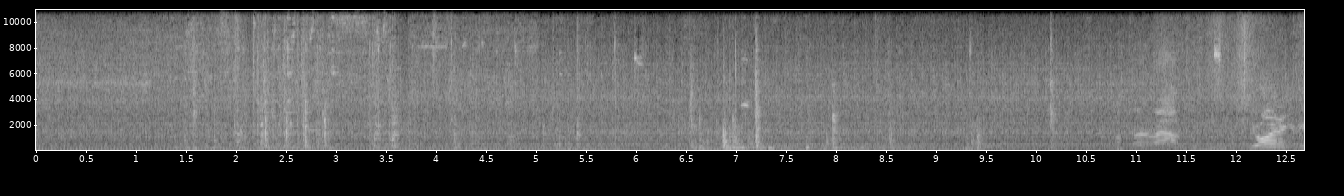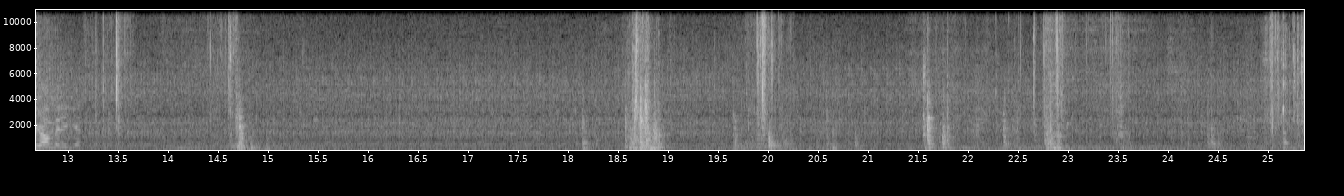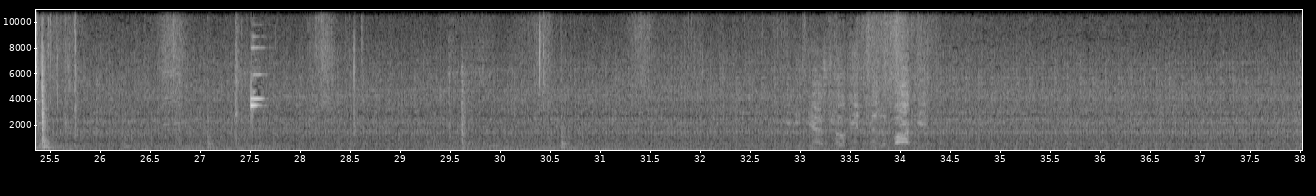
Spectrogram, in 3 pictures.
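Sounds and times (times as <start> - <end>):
backhoe engine idling: 0.0 - 38.0
sharp knocks and clanks: 6.5 - 8.7.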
